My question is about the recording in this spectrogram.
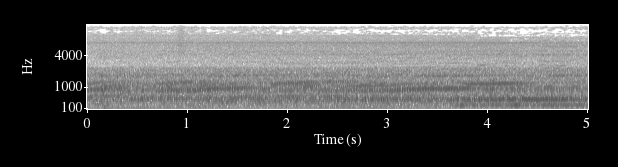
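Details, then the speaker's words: Vintage Tandy 3000 HL AT-clone PC powering on: faint whir with thin high tone settling in, drive seeking and beep, smooth with no knocks or scraping; hard drive spinning up normally. "and you can hear it working doing a drive seek be [Music] beep"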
